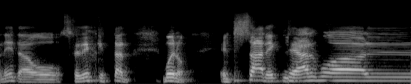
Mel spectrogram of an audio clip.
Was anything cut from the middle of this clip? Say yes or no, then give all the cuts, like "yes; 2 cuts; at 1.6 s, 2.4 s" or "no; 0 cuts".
yes; 3 cuts; at 1.0 s, 2.3 s, 2.9 s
